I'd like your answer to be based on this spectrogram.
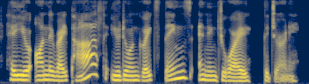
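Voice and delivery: ordinary talk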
